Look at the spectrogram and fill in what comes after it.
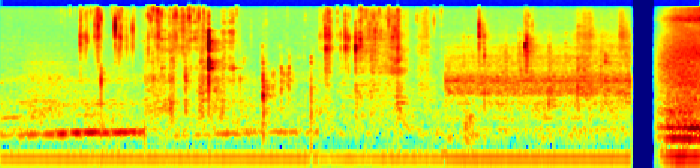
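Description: Close-up eating sounds: biting into and crunchy chewing of a chocolate-topped baked dessert, with irregular sharp clicks. Near the end it cuts off abruptly and gives way to street traffic noise.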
